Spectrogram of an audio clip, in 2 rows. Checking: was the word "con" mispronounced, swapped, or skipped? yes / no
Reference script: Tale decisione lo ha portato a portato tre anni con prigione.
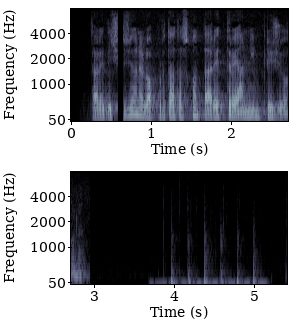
yes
